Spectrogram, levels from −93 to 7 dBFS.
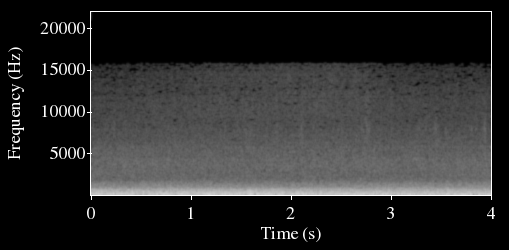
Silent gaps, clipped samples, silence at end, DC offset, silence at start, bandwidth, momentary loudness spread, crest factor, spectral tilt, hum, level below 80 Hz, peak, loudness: none; under 0.1%; 0 s; under 0.1%; 0 s; 15.5 kHz; 1 LU; 12 dB; -8 dB/octave; none; -46 dBFS; -4 dBFS; -17 LUFS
